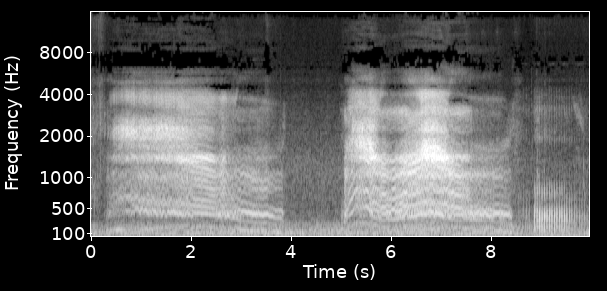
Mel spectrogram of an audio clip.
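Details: Big cat giving two long, drawn-out harmonic calls, each lasting about three seconds with a strained, moaning tone, separated by a pause, then a burst of short rapid grunting pulses at the end.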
